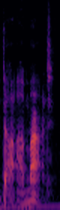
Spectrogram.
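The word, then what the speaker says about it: D'MT: for a kingdom, and which was maybe pronounced Da'amat.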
